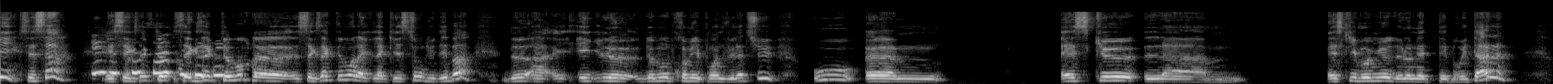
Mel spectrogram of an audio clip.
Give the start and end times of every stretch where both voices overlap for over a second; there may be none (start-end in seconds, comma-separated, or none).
0.9-2.4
